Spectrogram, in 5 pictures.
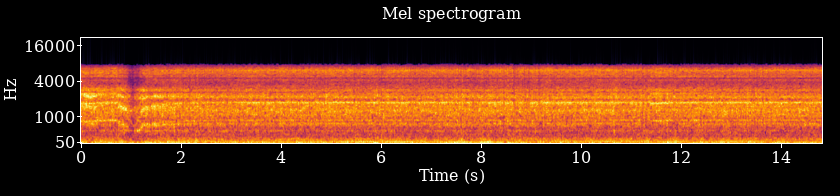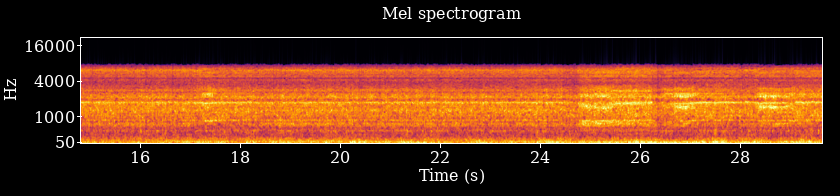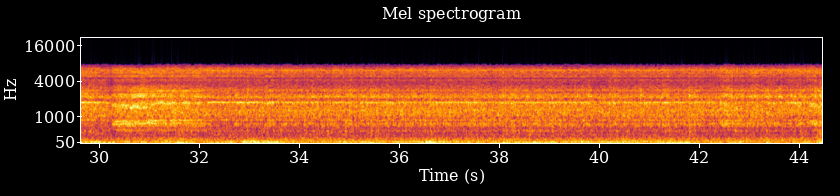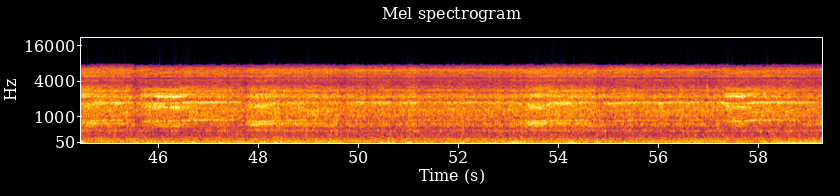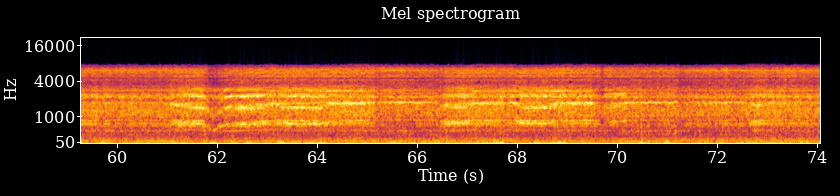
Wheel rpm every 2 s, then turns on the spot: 190, 230, 230, 230, 230, 240, 230, 230, 230, 230, 240, 230, 230, 220, 220, 220, 230, 230, 240, 240, 230, 230, 230, 220, 230, 230, 230, 230, 230, 230, 210, 200, 230, 230, 220, 230, 230.
none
